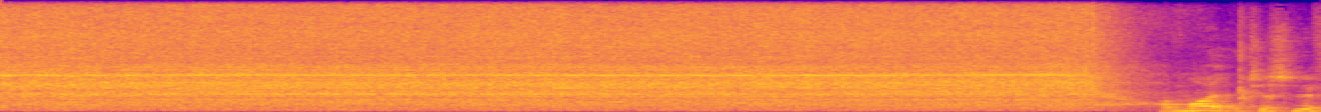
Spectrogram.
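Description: A hair dryer blows with a loud, steady whoosh.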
